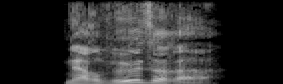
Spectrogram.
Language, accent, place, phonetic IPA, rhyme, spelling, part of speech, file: German, Germany, Berlin, [nɛʁˈvøːzəʁɐ], -øːzəʁɐ, nervöserer, adjective, De-nervöserer.ogg
- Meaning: inflection of nervös: 1. strong/mixed nominative masculine singular comparative degree 2. strong genitive/dative feminine singular comparative degree 3. strong genitive plural comparative degree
